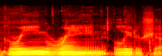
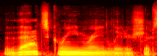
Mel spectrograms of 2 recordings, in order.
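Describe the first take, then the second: First: Green Rain Leadership said slowly and deliberately, each word weighted; slow, emphatic name. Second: Said in the usual way. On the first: Shown as a demonstration. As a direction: give Green Rain Leadership slowly with a firm falling end. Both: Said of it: "spelled R E I N".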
